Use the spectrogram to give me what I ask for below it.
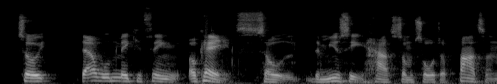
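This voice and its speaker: A man with lively intonation at a moderate pace. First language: Spanish. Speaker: gaming YouTuber. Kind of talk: casual gameplay commentary. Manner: halting, searching for words.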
